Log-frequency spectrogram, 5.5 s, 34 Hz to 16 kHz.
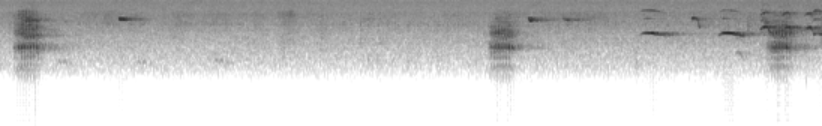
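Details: Toco toucan visiting a backyard papaya tree in Brazil and eating its fresh fruit. Short, harsh croaks come at about 0.2, 3.4 and 5.2 seconds, with thin high chirps of other birds in between.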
